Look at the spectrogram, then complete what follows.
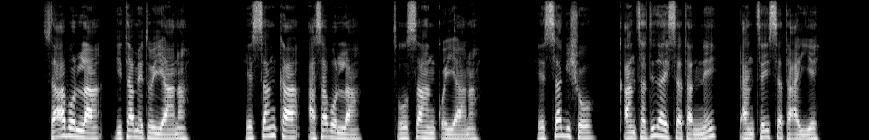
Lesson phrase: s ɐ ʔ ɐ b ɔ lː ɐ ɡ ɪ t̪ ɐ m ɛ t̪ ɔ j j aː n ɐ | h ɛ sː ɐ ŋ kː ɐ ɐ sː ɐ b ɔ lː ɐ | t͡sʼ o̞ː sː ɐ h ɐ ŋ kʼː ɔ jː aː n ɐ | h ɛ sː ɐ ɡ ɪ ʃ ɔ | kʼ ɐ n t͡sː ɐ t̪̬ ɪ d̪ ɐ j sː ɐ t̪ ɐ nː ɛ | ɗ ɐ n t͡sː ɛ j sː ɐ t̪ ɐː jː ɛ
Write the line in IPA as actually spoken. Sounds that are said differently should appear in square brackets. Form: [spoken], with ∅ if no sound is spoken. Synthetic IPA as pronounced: s ɐ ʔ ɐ b ɔ lː ɐ ɡ ɪ t̪ ɐ m ɛ t̪ ɔ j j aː n ɐ | h ɛ sː ɐ ŋ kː ɐ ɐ [s] ɐ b ɔ lː ɐ | t͡sʼ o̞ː sː ɐ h ɐ ŋ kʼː ɔ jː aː n ɐ | h ɛ sː ɐ ɡ ɪ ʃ ɔ | kʼ ɐ n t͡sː ɐ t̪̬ ɪ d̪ ɐ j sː ɐ t̪ ɐ nː ɛ | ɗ ɐ n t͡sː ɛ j sː ɐ t̪ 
